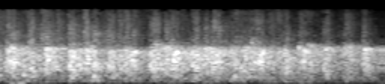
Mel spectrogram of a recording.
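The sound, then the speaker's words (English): An audience applauds a panel on the Michelle Meow Show, a dense, continuous wash of clapping that stays at an even, fairly loud level throughout with no voices standing out. “And another round of applause for our esteemed panel today sharing this afternoon with us.”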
